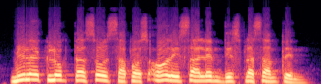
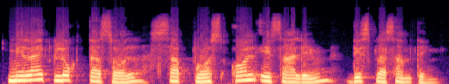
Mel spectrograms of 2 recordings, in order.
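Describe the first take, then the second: First: It is said in the locals' own accent. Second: It is said in a careful, formal pronunciation. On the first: "in their accent" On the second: "in traditional or formal"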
